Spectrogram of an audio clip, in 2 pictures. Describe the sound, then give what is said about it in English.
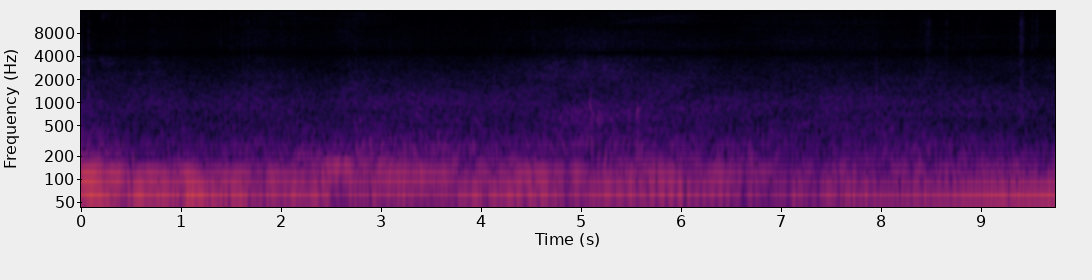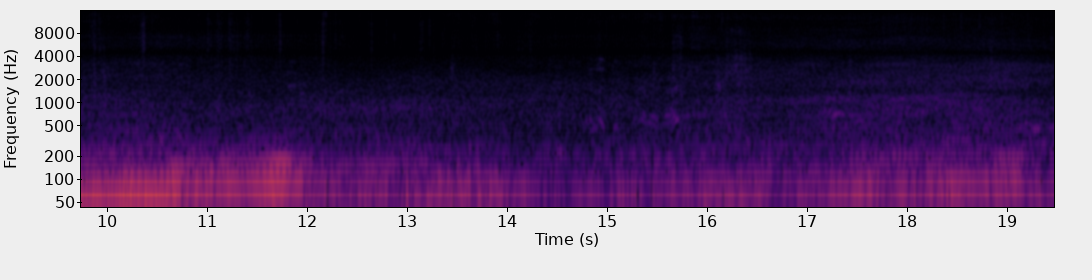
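A steady, low engine rumble fills the whole stretch, like riding inside a car driving home, with a constant droning hum and some wind-like noise over it and no one talking. “So, jump in the car, speed it home.”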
